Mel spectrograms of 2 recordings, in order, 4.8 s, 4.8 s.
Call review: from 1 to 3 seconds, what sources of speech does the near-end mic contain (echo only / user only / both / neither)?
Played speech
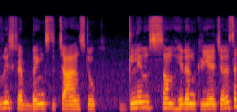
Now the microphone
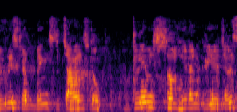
echo only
